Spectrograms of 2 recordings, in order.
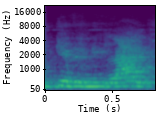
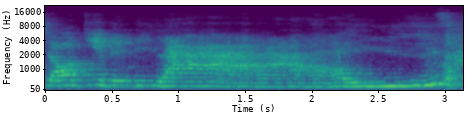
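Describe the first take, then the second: First: Said in the usual way. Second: Hugely drawn-out comic impression, breaking into laughter; Tiffany Haddish. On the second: Host channels a comedian for her live viewers, hammed-up impression. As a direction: stretch the last word out long, laughing. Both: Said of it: "in my Tiffany Haddish voice".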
